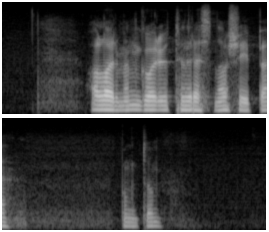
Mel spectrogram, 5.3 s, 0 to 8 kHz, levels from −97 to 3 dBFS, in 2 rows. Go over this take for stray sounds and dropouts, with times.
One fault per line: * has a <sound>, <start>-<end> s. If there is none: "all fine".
all fine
